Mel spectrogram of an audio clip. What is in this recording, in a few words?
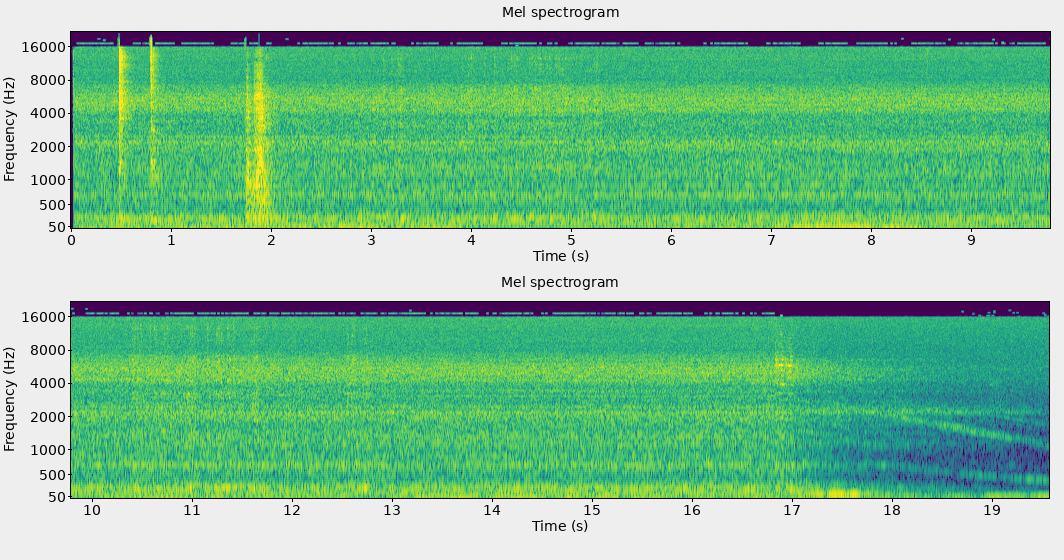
shutdown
